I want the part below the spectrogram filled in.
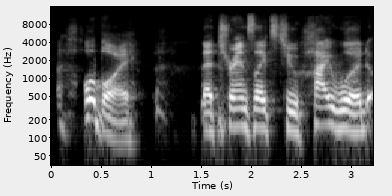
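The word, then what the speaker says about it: hautbois: french it is french the french word h-a-u-t-b-o-i pronounced ho boy that translates to high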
